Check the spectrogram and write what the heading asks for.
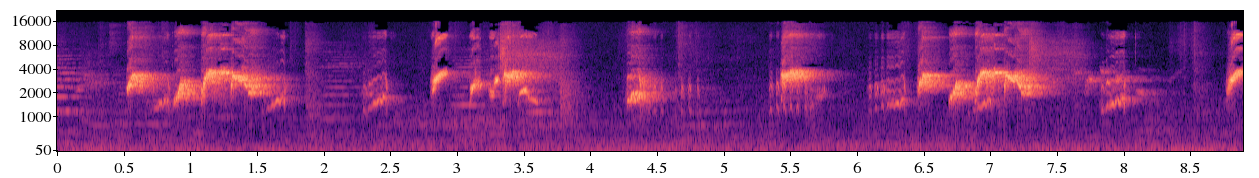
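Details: Red-whiskered bulbul pushed into competitive singing: loud, rich warbled phrases come roughly every one to two seconds, separated by short silences in a quiet setting.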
